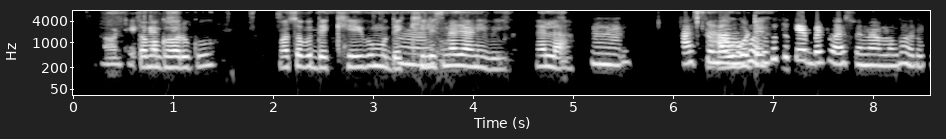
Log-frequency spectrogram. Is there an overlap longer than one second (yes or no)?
no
